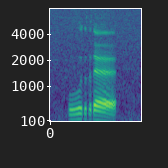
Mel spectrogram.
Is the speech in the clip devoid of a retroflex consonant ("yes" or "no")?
yes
